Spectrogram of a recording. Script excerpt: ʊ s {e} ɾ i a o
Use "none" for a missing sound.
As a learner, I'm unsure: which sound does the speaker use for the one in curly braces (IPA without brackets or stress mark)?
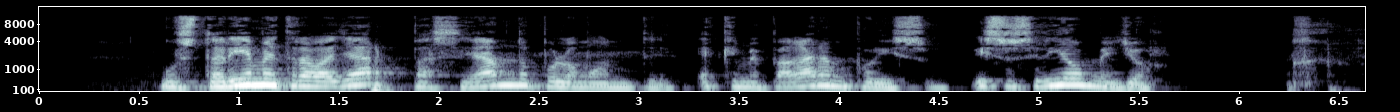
e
